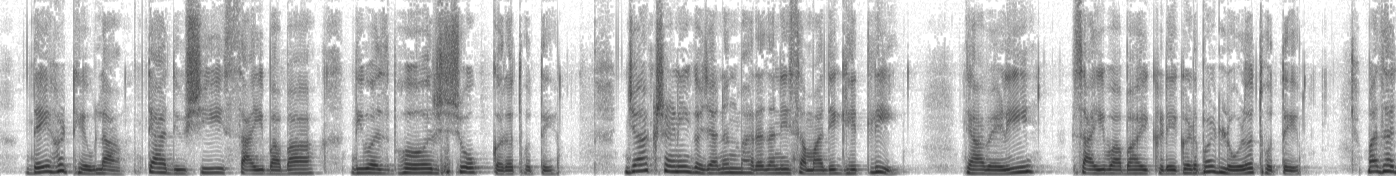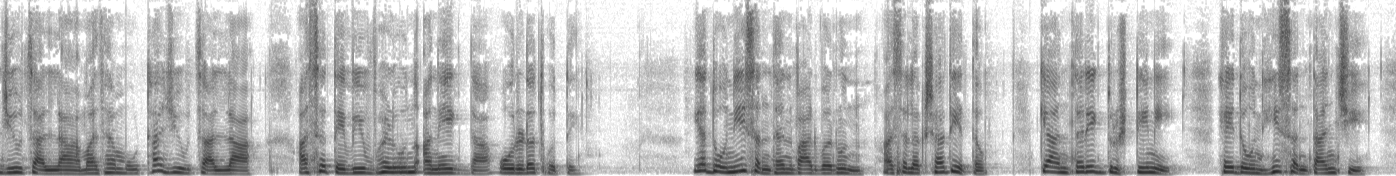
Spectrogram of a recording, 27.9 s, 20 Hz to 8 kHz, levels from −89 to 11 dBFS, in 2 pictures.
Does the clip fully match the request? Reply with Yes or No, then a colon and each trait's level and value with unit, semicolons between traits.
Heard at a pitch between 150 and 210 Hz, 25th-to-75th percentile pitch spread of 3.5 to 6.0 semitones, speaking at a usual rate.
Yes: medium, 185 Hz; average, 4.9 semitones; average, 100 wpm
